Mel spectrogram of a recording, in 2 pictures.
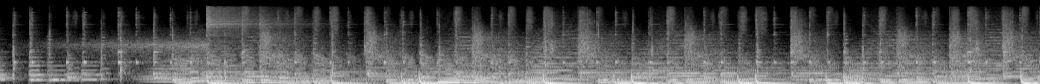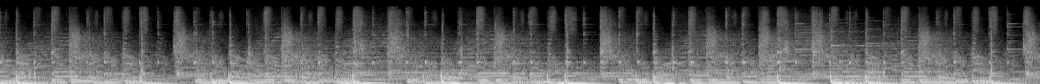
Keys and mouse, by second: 5.3-7.6 drag, 14.9 click.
